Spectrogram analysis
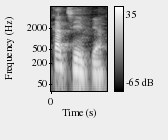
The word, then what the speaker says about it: Cacipia: seja, de matriz africana, a letra C nas línguas ovimbundos é pronunciada Che. Ok. Então a pronúncia é Chi. Então estou a pronunciar bem o seu nome. Corretamente. Ok, Cachipia.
